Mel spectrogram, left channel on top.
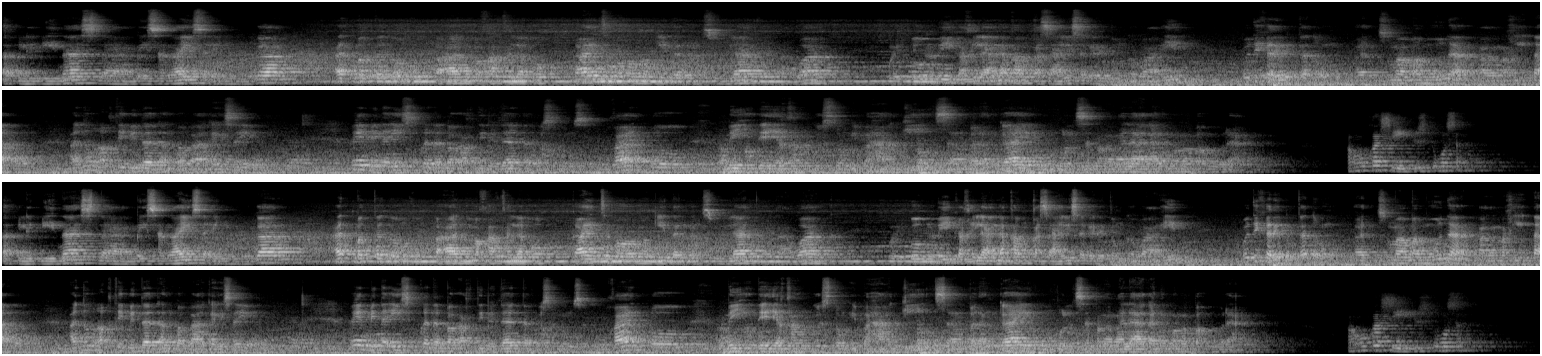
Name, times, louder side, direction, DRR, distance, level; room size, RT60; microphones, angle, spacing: voice 1, 0.0-5.4 5.7-8.2 9.1-11.8 12.4-18.0 18.5-27.7, right 2 dB, 35° right, 1 dB, 0.5 m, -24 dB
sound 1, 1.8-7.7, equal, 10° left, 1.3 m, -34 dB
Buzz, 2.9-11.1, equal, 90° left, 1.5 m, -26 dB
voice 2, 8.6-9.4 28.8-29.9, equal, 30° left, 1 dB, 0.5 m, -33 dB
sound 2, 10.9-27.3, equal, 5° right, 1.1 m, -28 dB
4.2 x 2.9 x 2.9 m, 1.3 s
head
